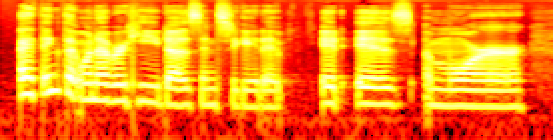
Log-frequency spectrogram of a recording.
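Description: A woman speaks in an ordinary speaking voice, fairly low-pitched with ordinary pitch variation, on a very clean recording with a silent background. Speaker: host of house viewing. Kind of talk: casual chat.

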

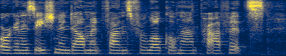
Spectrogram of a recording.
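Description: Over music in the background, a woman with a medium pitch and an Upper Midwest accent speaks fairly quickly in a monotone, flat delivery. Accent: Upper Midwest American. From Racine, Wisconsin. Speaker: community foundation executive. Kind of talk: interview.

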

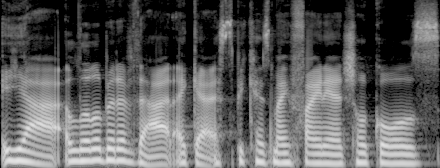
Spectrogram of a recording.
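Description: A woman's pitch varies in an ordinary way on a very clean recording where the background is silent. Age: 30s. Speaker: podcast co-host and parent. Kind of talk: interview conversation.

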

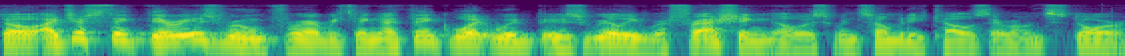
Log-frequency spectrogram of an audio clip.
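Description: Over a quiet background, a man with a New Jersey accent talks at a very fast pace with lively intonation and hardly any pauses. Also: medium pitch for a man. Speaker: painter. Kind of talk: casual interview chat. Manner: warm, talkative, hesitant with fillers.

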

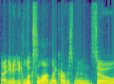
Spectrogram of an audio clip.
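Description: On a very clean recording with a silent background, a man speaks at a medium pitch and a fairly quick pace. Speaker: video game podcast host. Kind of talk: casual chat. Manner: louder when recording.

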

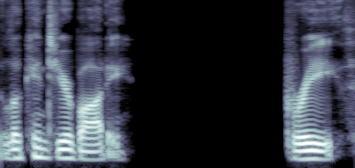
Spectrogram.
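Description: A man talks in a plain, everyday voice at a medium pitch. He keeps a moderate pace. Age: 60s. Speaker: podcast host, physician and anxiety coach. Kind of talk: solo educational podcast monologue. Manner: conversational, with sighs and laughs.

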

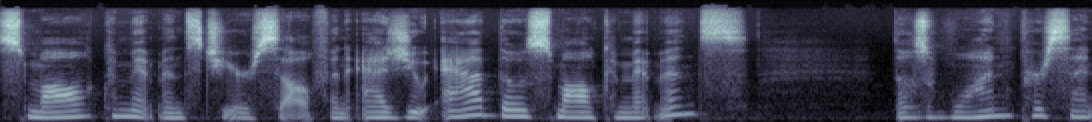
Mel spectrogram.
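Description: Her voice is fairly low, somewhat breathy and dark and mellow in tone, with an American accent. The woman speaks at a fairly slow pace with ordinary pitch variation. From Michigan. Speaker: business coach. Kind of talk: interview. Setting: studio.

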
